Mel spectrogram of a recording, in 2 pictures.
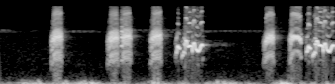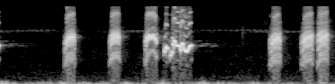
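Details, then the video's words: Loud, rapid calling of a sooty-headed bulbul, meant to provoke wild bulbuls to approach: sharp, scratchy chirps repeated about twice a second over a faint low rumble. "Suara Burung KUTILANG GACOR, Rapat dan Lantang Burung Kutilang Liar Auto Emosi dan Mendekat"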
